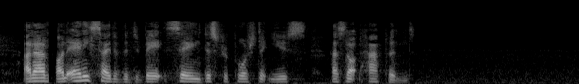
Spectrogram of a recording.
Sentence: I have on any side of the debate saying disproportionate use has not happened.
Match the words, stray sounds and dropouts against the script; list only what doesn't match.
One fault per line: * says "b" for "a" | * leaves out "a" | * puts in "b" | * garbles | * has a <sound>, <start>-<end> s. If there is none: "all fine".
all fine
